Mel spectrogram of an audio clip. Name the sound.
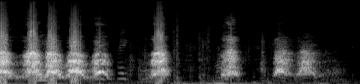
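dog barking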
